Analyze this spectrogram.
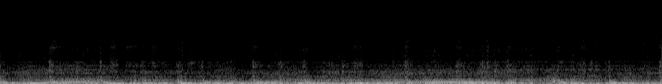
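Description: Car engine and road rumble heard inside the cabin as the car drives off through a junction and on down the road, a steady low rumble.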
